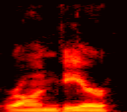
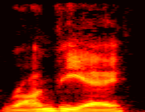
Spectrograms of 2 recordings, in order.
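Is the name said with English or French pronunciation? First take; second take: English; French. First: The name is pronounced the English way. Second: The name is pronounced the French way. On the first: It is what people commonly say. The speaker calls it wrong. "everybody pronounces it Ranvier" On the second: It is the proper form but can sound snobby. The speaker calls it right. "how you say that name in French"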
